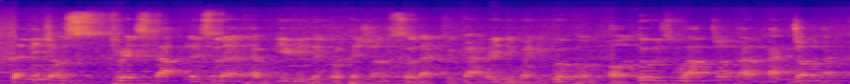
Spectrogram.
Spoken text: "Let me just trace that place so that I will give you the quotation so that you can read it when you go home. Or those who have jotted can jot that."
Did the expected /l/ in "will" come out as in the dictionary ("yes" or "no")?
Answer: no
